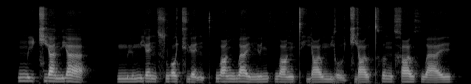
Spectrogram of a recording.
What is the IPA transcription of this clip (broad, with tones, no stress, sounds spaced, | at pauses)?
m i˥˧ t͡ɕ j ä˥˧ n̪ j ä˥˩ | m y˧˥ m j ɛ˥˩ n s w ɔ˥ t͡ɕ ɥ ɛ̰˨˩ n pʰ w ɑ˥ ŋ w a˥˩ ɪ̯ n̪ y˧˥ n f w ɑ˧˥ ŋ t̪ʰ j ɑ˧˥ ʊ̯ m j o̰˨˩ ʊ̯ t͡ɕ j ɑ˧˥ ʊ̯ t̪ʰ ɤ˥˩ ŋ x ɑ˥ ʊ̯ x w a˧˥ ɪ̯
